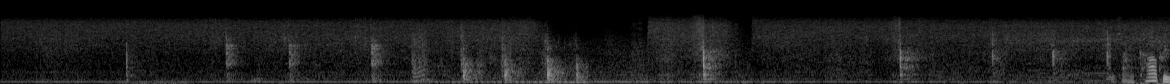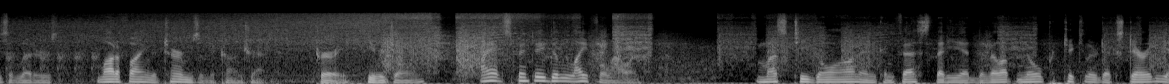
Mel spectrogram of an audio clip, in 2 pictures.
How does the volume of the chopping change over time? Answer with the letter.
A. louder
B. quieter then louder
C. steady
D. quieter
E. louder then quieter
E.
